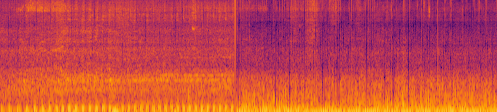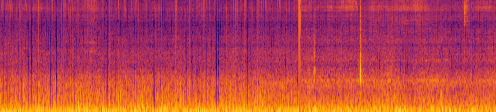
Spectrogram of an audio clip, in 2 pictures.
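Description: Royal Enfield Himalayan's single-cylinder engine running steadily as the motorcycle is ridden along the road. Its low pulsing note shifts a little over two seconds in.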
